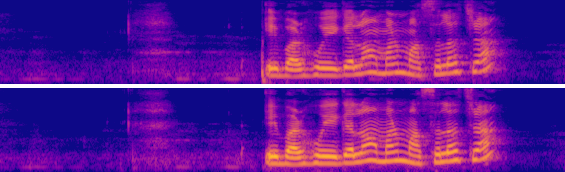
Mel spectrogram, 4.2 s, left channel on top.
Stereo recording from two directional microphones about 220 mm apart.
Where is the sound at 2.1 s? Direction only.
30° right (ahead or behind).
